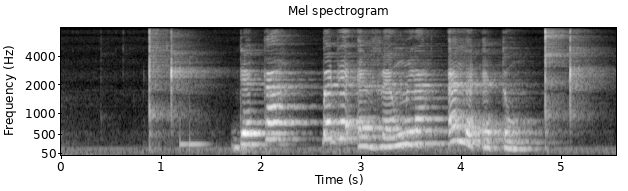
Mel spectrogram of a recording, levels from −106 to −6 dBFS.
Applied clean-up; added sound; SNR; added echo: none; Ringtone; 18 dB; reverberation time 0.8 s.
